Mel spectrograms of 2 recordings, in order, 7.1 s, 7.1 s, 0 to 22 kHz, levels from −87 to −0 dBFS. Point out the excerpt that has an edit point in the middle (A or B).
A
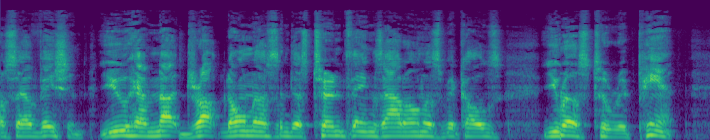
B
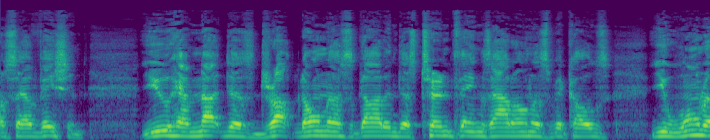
A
